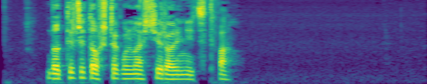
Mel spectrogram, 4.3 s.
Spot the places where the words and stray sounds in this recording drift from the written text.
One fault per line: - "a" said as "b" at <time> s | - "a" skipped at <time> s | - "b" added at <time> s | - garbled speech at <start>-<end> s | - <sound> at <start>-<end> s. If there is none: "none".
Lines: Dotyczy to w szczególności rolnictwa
none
